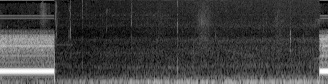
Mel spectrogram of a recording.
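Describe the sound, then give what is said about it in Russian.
Telephone ringback tones while calling a car service centre: a steady, loud electronic beep lasts under a second, then a roughly four-second silence before the next beep starts. No one speaks. “Гудки хорошие. Хорошие, каче- качественные.”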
